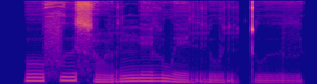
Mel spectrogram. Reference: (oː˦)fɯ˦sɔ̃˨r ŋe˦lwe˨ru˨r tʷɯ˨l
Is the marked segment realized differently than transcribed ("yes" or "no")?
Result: yes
